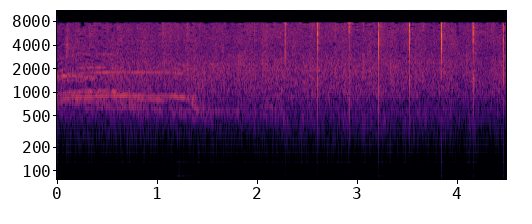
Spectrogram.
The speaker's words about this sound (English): I'm clapping too.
